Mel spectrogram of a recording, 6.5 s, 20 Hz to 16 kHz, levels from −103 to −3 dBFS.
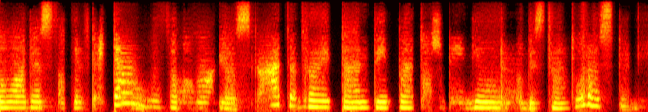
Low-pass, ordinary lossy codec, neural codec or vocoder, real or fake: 14.4 kHz; AAC, 96 kbps; codec, 44.1 kHz, 0.9 kbps, DAC; fake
